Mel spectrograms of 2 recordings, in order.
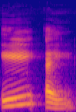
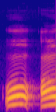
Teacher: कंठ तालव्य में ए और ऐ आएगा लेकिन कंठोष्ठ अगर पूछा जाएगा तो ओ और औ हो जाएगा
